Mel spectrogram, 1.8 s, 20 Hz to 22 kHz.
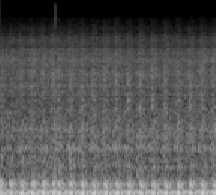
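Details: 1985 Honda ATC 250ES Big Red three-wheeler revived after years in a barn, cleaned plug reused: fires easily into a steady even single-cylinder thump at fast idle with no knocks or misfires; good compression, runs healthy.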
